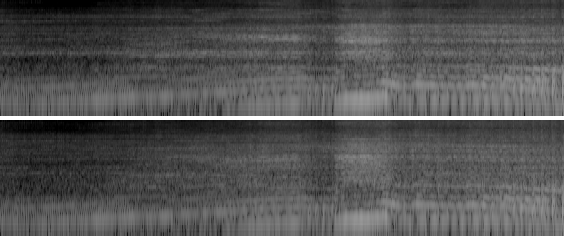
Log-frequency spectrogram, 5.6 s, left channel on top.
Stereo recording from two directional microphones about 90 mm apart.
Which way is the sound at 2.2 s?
10° right (ahead or behind).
